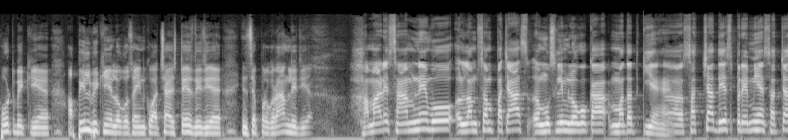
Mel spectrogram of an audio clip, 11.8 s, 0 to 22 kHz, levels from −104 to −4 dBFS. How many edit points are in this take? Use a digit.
2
